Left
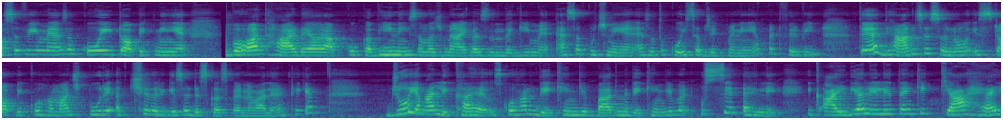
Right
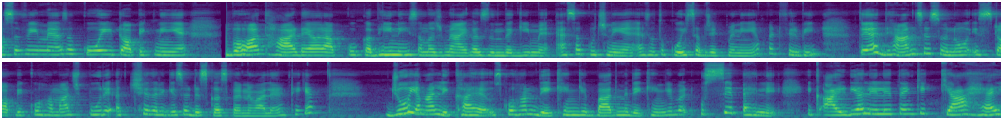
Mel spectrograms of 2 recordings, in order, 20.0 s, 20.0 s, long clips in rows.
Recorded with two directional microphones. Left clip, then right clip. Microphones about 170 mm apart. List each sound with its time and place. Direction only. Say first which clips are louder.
0.0 s a woman's voice: right 4 dB; 25° right (ahead or behind)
